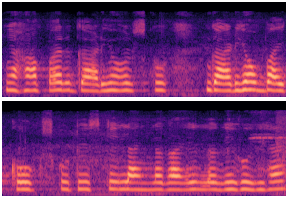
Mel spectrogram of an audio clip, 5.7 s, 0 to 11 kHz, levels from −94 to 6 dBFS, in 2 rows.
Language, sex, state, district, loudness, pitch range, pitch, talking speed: Hindi, female, Haryana, Rohtak, -17 LUFS, 245-255 Hz, 250 Hz, 150 wpm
